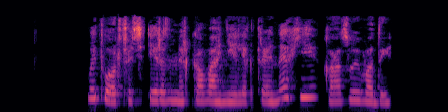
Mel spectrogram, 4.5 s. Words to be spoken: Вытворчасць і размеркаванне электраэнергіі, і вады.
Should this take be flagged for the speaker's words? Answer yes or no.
yes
